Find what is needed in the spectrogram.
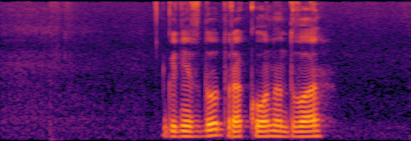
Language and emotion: Russian, neutral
